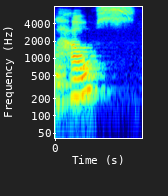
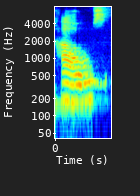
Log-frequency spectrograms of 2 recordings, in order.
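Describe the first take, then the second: First: The word ends in a hissing s sound. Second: The word ends in a buzzing z sound. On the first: It names the place where someone lives. "the noun" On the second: It means giving someone a place to live. "the verb"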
